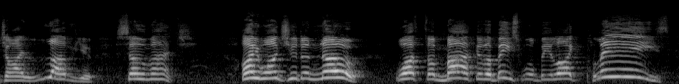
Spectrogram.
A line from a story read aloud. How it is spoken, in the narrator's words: he's pleading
